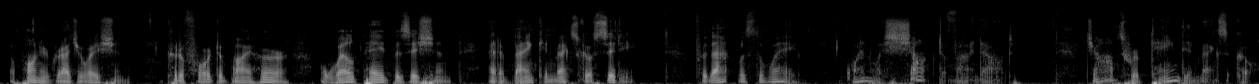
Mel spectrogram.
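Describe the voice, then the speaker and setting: Male story reader, bass register with heavy creak, scripted literary narration. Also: no echo. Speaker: audiobook-style reader of a story.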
